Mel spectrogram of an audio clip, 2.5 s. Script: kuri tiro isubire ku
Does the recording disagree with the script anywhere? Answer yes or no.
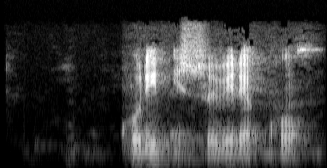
yes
